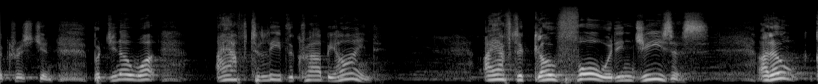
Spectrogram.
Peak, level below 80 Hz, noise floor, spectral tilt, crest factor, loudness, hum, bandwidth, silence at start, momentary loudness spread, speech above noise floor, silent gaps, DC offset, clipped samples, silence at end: -6 dBFS; -66 dBFS; -55 dBFS; -4.5 dB/octave; 18 dB; -24 LUFS; none; 15.5 kHz; 0 s; 14 LU; 32 dB; none; under 0.1%; under 0.1%; 0.1 s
